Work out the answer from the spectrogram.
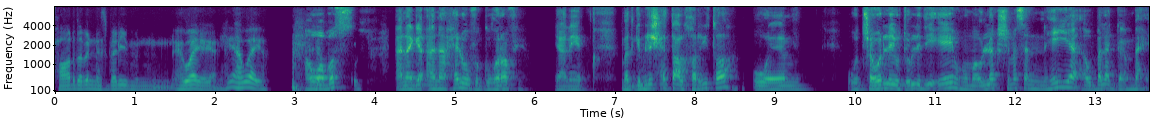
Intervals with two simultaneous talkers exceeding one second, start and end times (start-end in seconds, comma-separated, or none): none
